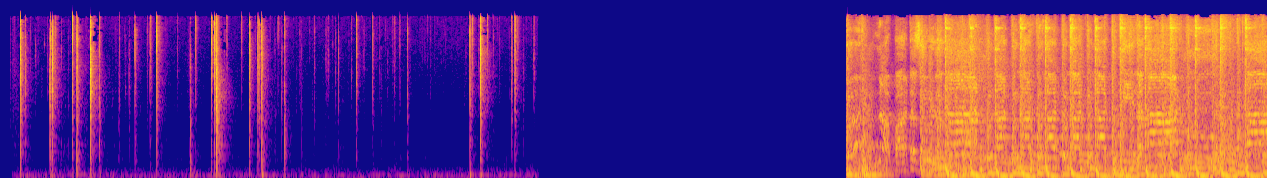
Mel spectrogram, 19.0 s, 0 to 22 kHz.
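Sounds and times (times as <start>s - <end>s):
sharp clicks and snaps: 0.2s - 8.1s.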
